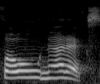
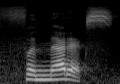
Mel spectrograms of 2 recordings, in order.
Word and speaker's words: phonetics: is phonetics it's not phonetics because is the first syllable stressed phonetics no many unstressed syllables in english are pronounced with an upside down e which is called a schwa it's also called a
